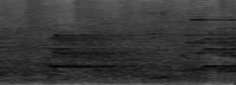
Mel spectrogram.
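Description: A dog whining: one long, high, steady-pitched whine starts about half a second in and lasts about a second, and another begins near the end, over a steady murmur of crowd chatter in a large hall.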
